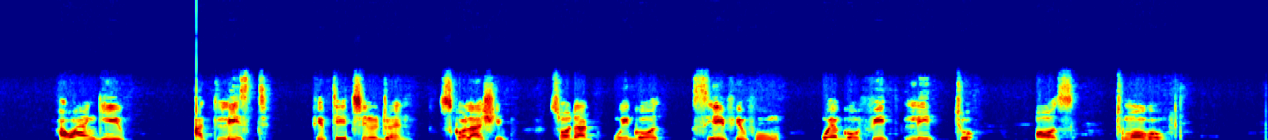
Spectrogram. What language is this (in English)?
Nigerian Pidgin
